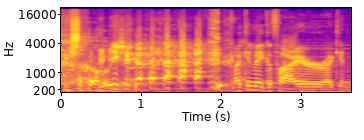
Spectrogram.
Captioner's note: laughing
